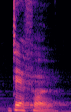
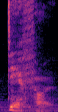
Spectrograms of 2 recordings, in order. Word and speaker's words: deffo: Defo. Really great word. I usually spell it with two F's. Because you go "deffo".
